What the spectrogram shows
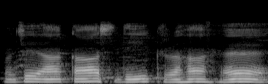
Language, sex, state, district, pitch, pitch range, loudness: Hindi, male, Uttar Pradesh, Jalaun, 120 Hz, 115-130 Hz, -24 LUFS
